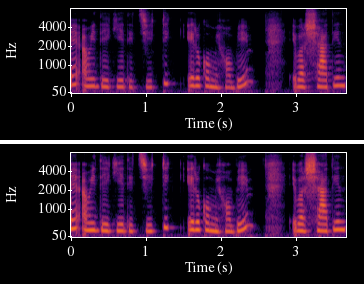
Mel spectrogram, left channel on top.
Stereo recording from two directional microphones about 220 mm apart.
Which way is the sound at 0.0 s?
45° right (ahead or behind).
